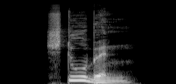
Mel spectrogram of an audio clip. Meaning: plural of Stube
- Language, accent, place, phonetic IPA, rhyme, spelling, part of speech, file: German, Germany, Berlin, [ˈʃtuːbn̩], -uːbn̩, Stuben, noun, De-Stuben.ogg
